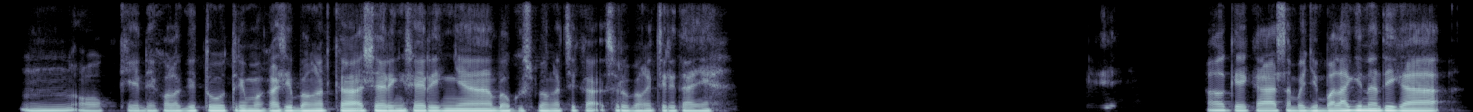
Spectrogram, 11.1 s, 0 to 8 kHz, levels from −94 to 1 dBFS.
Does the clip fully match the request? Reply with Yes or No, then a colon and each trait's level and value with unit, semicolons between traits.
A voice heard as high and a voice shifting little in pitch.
No: low, 120 Hz; narrow, 1.2 semitones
